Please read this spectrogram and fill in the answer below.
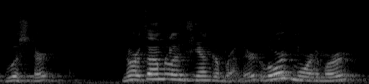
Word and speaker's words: Worcester: visit then you have Earl of Worcester not Worchester Worcester northland's younger brother Lord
